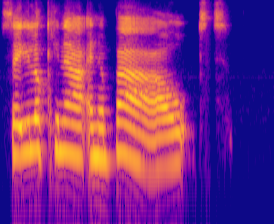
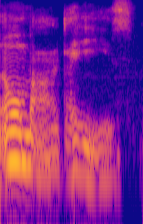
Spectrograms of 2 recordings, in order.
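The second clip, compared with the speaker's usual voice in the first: much softer, slow, low aside; amused disbelief; 5 semitones lower, 10 dB quieter, much slower than usual. Real, not acted. Streamer reacts to a viewer's messy love life, quiet disbelief. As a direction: let it sink in, quietly incredulous. Viewer juggling men she doesn't want.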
